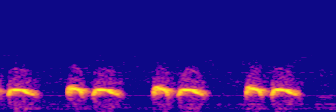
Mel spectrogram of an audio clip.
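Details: Spotted dove in full song, giving soft, hollow double coos in steady succession. Four paired phrases come roughly a second apart, each note sliding gently downward, with a faint low hum between phrases.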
